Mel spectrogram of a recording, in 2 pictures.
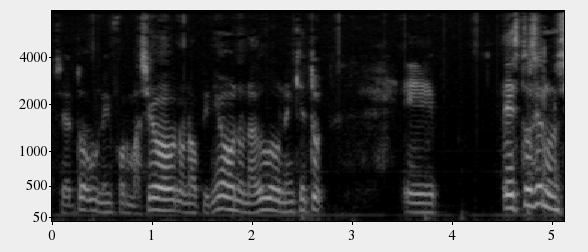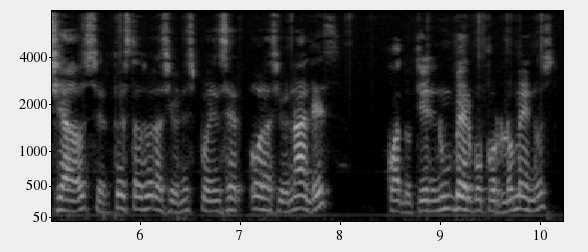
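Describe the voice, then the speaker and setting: A male teacher giving a grammar lesson, explaining patiently, often checking in with "¿cierto?" and filling pauses with "eh". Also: on the high side, darkish tone. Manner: explanatory, frequent "¿cierto?" tag questions; fillers "eh" and restarts while explaining. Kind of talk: recorded grammar lesson for students.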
